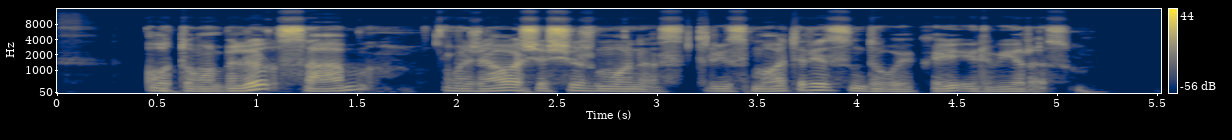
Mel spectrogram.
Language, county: Lithuanian, Kaunas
